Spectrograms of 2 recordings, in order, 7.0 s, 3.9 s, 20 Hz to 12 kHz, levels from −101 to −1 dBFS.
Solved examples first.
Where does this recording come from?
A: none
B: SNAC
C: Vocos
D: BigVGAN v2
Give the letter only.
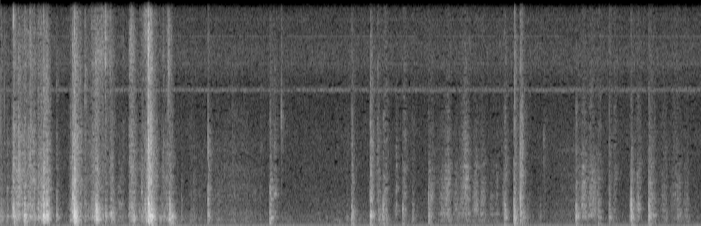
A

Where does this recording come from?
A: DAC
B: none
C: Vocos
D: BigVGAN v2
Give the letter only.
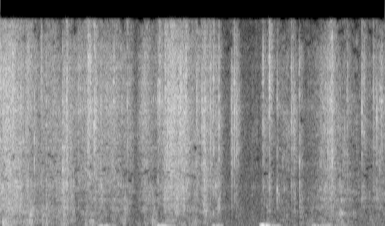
C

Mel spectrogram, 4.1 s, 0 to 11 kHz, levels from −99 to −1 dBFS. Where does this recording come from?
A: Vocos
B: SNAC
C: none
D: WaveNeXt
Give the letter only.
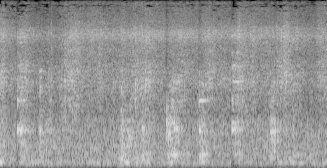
C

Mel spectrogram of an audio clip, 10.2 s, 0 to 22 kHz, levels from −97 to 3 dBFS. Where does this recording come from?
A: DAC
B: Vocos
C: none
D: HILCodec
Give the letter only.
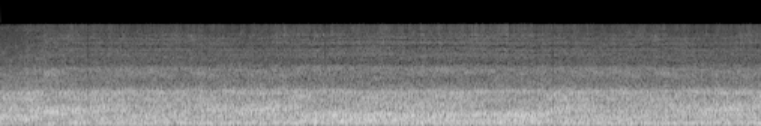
C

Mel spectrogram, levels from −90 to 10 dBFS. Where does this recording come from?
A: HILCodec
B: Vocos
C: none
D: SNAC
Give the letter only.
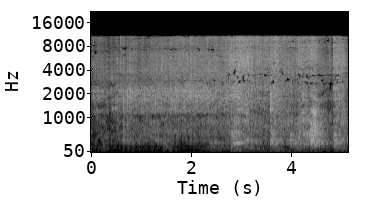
C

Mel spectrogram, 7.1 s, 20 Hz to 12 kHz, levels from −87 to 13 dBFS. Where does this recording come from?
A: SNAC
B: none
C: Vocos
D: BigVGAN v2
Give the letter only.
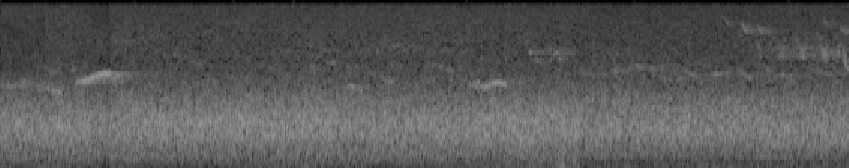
C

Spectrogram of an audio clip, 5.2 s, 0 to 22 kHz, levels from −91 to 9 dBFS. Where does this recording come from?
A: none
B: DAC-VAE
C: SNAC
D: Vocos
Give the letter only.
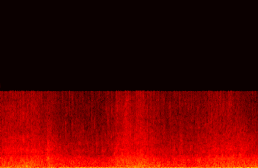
D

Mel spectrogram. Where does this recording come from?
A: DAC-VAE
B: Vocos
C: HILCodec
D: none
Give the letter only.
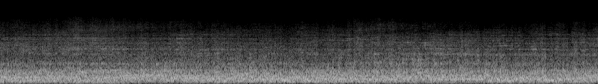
D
